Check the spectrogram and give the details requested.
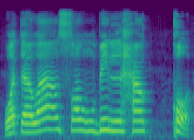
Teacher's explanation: قاف کے اندر قلقلہ بھی کریں گے اور پر بھی پڑھیں گے اس کو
